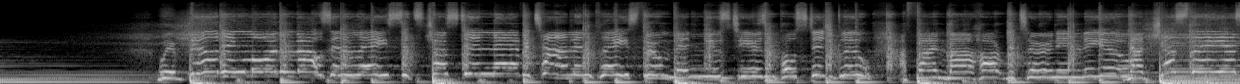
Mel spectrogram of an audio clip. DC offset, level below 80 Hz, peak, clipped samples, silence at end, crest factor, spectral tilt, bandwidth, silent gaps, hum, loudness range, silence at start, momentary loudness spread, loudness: under 0.1%; -28 dBFS; -4 dBFS; under 0.1%; 0 s; 14 dB; -4 dB/octave; over 20 kHz; none; none; 2 LU; 0 s; 10 LU; -18 LUFS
